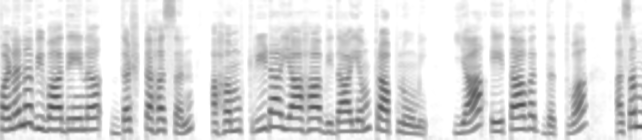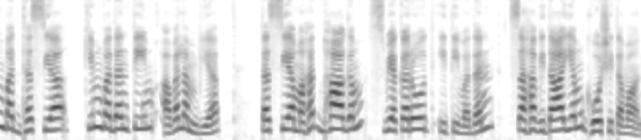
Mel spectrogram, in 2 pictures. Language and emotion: Sanskrit, neutral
